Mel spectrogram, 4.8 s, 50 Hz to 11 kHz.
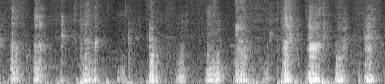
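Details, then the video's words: Playful growling from a young Pembroke Welsh Corgi tussling with a hand, recorded in 2014; rapid, uneven bursts of low raspy grunts, roughly three per second, in a small quiet room. "cute puppy Vs. hand / コーギー子犬 Vs 手 welsh corgi pembroke"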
